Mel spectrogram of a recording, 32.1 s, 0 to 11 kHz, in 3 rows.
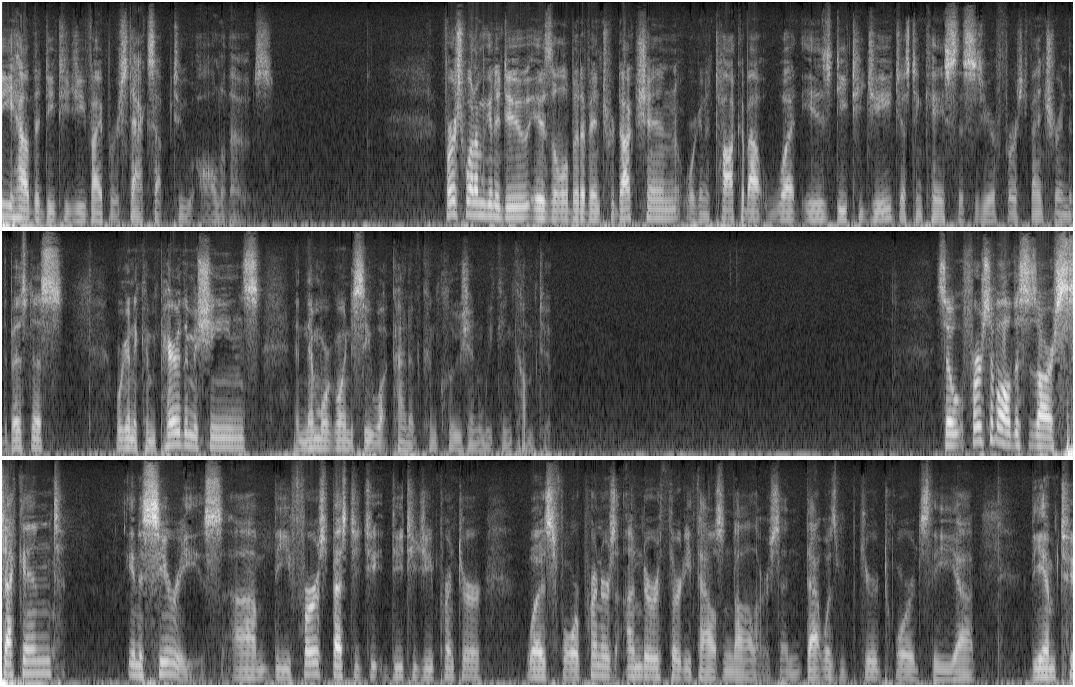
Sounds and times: Speech: 0.0 - 2.8, 4.4 - 16.3, 20.0 - 32.1.

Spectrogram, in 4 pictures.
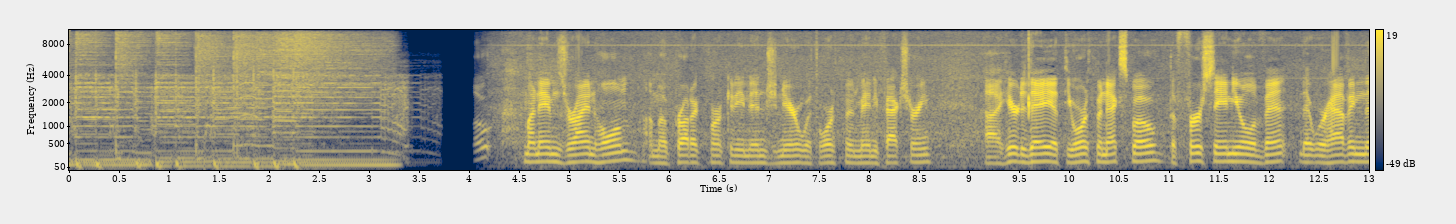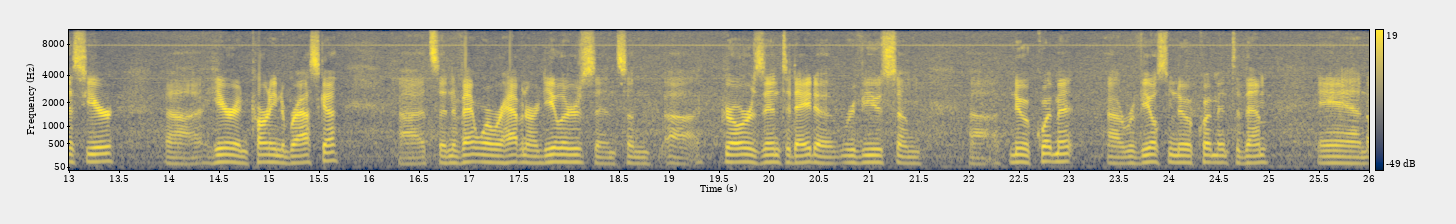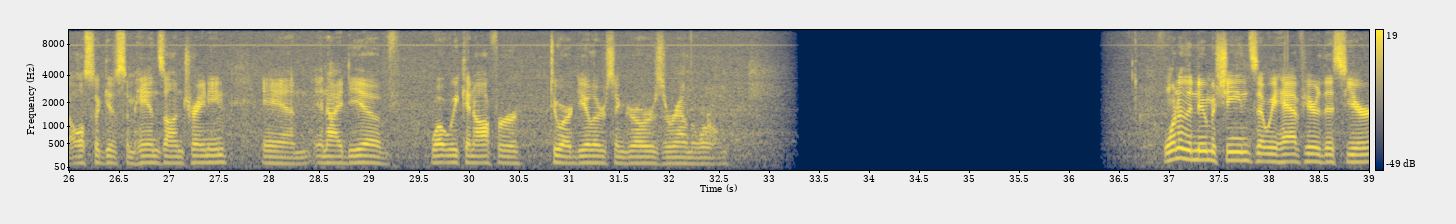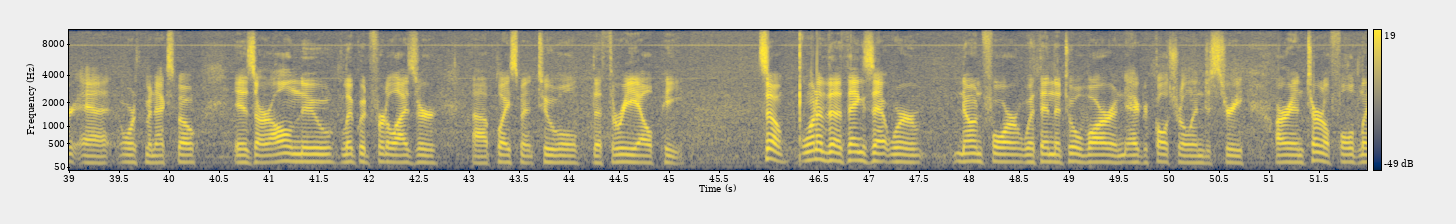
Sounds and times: Speech: 4.1 - 15.7, 16.3 - 32.6, 36.9 - 45.2, 45.9 - 51.9.

